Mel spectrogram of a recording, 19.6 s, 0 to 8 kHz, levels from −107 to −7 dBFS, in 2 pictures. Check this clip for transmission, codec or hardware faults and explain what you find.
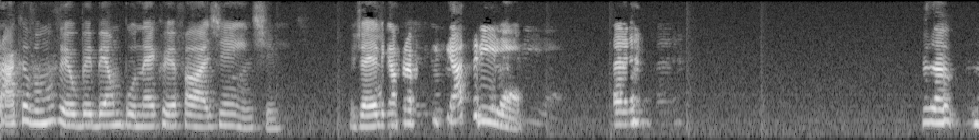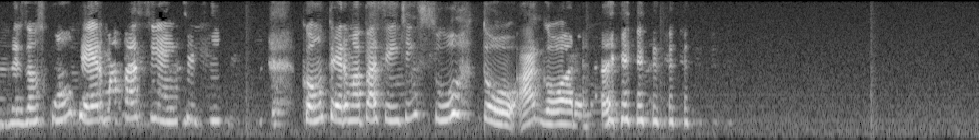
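One fault runs through the whole speech clip: echo with no canceller. The far end's loudspeaker feeds its microphone, returning the talker's voice roughly 0.4 s later, a faint, thinner copy about 28 dB down. The call's microphone processing leaves nothing above 8 kHz.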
